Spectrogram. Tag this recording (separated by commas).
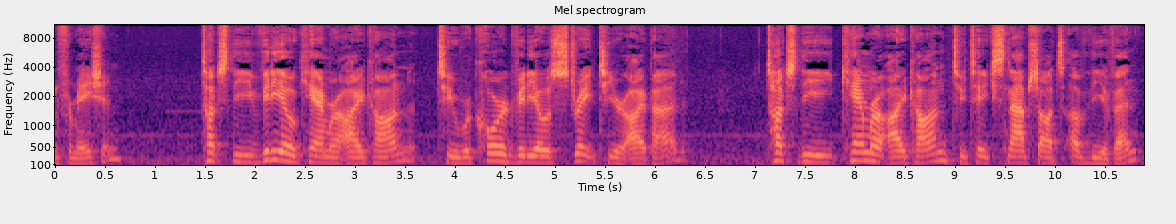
Speech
